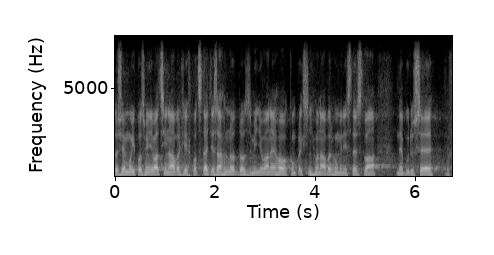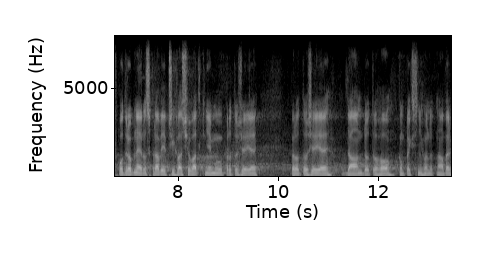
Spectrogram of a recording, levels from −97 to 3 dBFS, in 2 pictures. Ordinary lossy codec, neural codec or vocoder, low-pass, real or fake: Opus, 24 kbps; none; 7.2 kHz; real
